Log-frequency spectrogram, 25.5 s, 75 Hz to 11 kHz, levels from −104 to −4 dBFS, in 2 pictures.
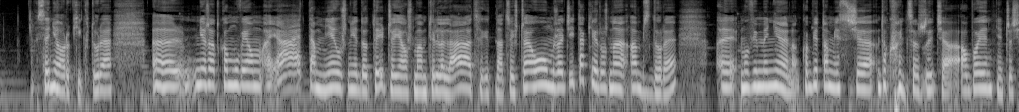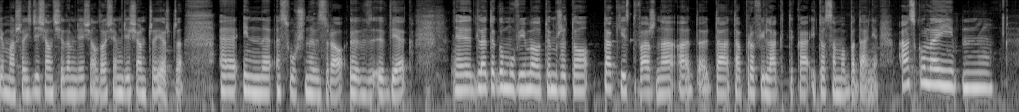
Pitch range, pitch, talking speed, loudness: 175-225 Hz, 200 Hz, 150 wpm, -31 LUFS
